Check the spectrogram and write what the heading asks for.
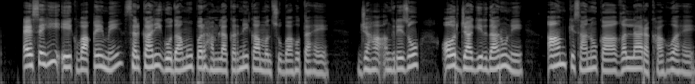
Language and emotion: Urdu, neutral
